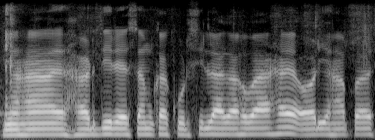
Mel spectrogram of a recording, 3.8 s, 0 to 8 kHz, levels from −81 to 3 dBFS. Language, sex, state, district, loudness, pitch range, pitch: Hindi, male, Bihar, West Champaran, -15 LUFS, 120-130 Hz, 125 Hz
